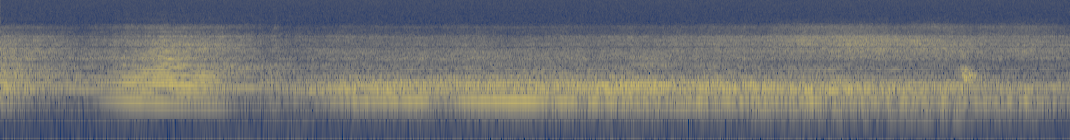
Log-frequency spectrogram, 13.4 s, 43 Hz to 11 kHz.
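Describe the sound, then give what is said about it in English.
Propeller airplane engines of Berlin Airlift planes at Tempelhof, flying in food and fuel for Berlin, drone steadily and loudly throughout, with a rising, shifting engine tone early on as an aircraft passes by; no one speaks. “Planes unloaded in 7 minutes and were on the ground for only half an hour.”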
